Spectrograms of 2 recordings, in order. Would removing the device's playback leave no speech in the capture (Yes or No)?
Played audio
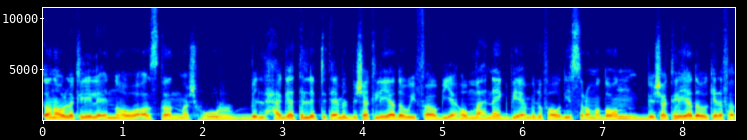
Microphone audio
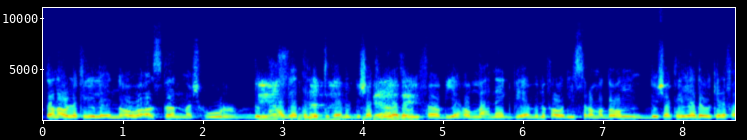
No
